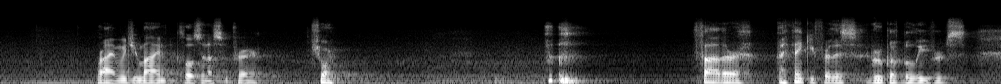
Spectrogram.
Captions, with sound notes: - Ryan, would you mind closing us in prayer? - Sure. (Ryan clears throat) Father, I thank you for this group of believers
